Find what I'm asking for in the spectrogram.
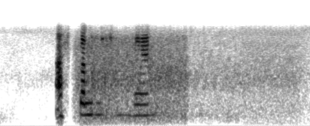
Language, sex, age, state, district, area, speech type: Santali, female, 30-45, Jharkhand, Seraikela Kharsawan, rural, conversation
